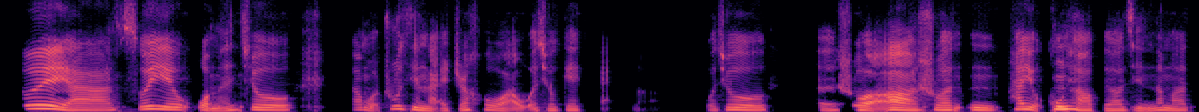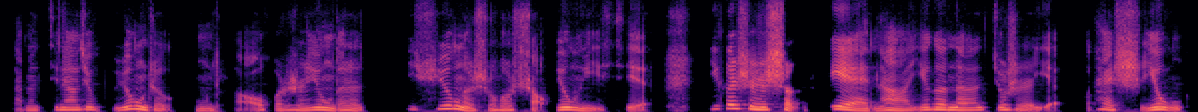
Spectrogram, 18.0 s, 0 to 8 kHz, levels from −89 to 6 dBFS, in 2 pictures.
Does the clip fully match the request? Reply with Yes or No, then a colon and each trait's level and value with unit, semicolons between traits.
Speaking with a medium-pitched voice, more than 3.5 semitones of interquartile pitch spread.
Yes: medium, 165 Hz; average, 4.1 semitones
